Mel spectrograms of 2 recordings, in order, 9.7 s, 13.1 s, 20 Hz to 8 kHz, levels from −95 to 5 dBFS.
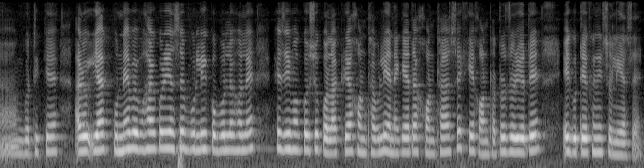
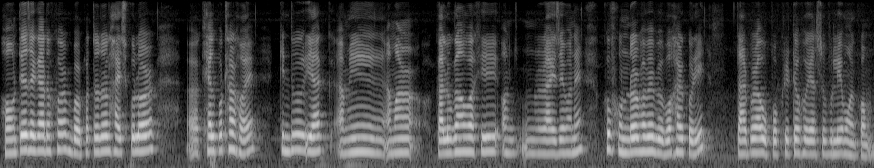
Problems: none marked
